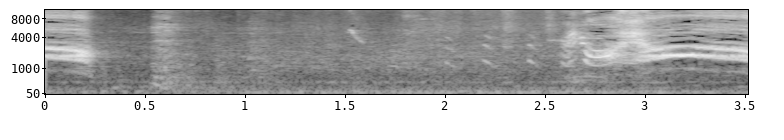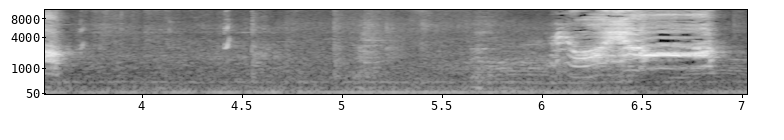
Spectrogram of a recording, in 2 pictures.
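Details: Harsh nasal mewing cries from black-naped orioles battling to hold or seize territory in an aviary. Three raspy bursts, one near the start, one at three seconds and one near the end, over a steady low hum.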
